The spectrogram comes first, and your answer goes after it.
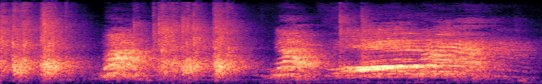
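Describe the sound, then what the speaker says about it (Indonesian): Schoolchildren in a classroom perform a rhythmic spirit clap, bursts of clapping and thumping in short patterned groups mixed with their chanting voices, close and loud. "Jadi kita mulai tepuk semangat. Tepuk semangat."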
